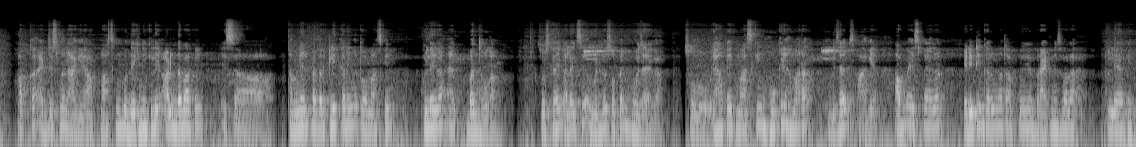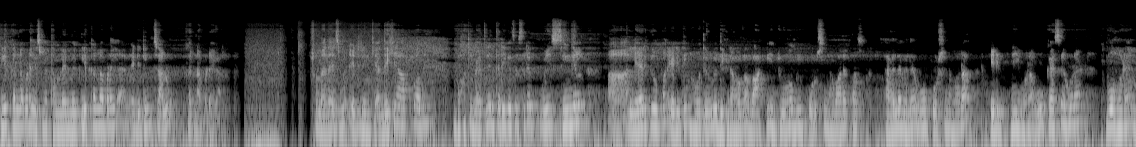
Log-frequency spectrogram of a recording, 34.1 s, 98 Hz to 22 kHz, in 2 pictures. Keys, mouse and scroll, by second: 3.9 alt+click, 19.5-25.7 drag.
